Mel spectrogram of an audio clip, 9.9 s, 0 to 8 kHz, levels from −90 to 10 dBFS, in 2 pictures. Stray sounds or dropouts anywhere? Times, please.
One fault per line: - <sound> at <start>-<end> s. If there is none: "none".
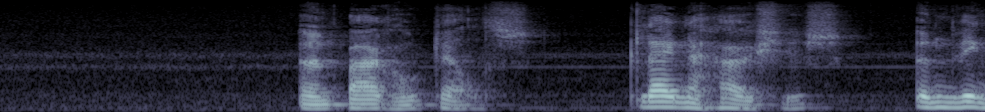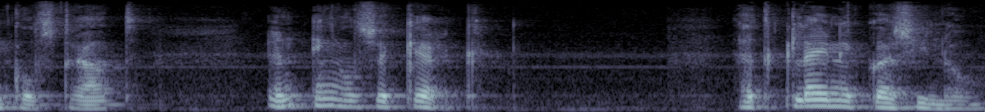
none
